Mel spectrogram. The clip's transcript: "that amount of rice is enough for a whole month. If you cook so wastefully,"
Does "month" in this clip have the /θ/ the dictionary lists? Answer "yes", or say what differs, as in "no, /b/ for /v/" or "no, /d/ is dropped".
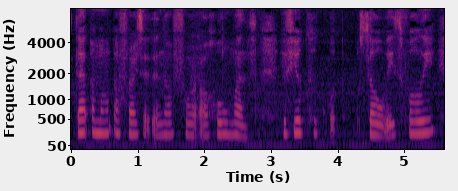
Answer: yes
